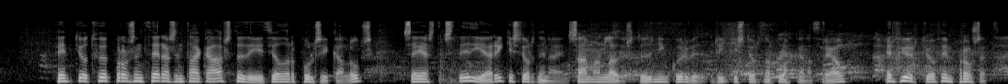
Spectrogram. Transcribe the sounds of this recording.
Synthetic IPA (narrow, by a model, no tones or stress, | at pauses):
fɪm̥t̪ʰjiɔt̪ʰvœːpʰɾows̬ɛnt̪θejrːaɾsɛmt̪ʰaːkaafst̪ʏːðɪiθjoːðaɾpʰulsikaluwpsseːjast̪st̪ɪðjaɾiːcɪst̪jowɾt̪nɪna̰ɛ̰nsaːmanlaːðʏst̪ʏðniŋkʏɾvɪ̰ðriːcɪst̪jowɾt̪naɾflɔhkanaθɾjaːwɛɾ̥fjœːɾʏt̪ʰjɔɔfɪmpʰɾowsɛn̥t̪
